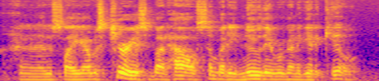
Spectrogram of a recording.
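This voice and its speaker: A man with a medium pitch speaks in a dark, mellow tone at a fairly quick pace. His intonation is monotone and flat, and room echo can be heard. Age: 60s. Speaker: war veteran. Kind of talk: testimony. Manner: halting.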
